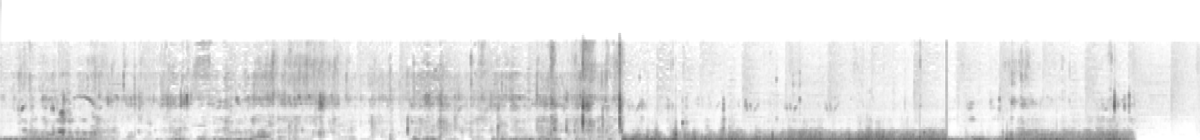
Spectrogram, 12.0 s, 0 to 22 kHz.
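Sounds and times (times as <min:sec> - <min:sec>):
voices talking: 0:00.0 - 0:11.4
footsteps crunching on stones: 0:01.0 - 0:07.4.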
